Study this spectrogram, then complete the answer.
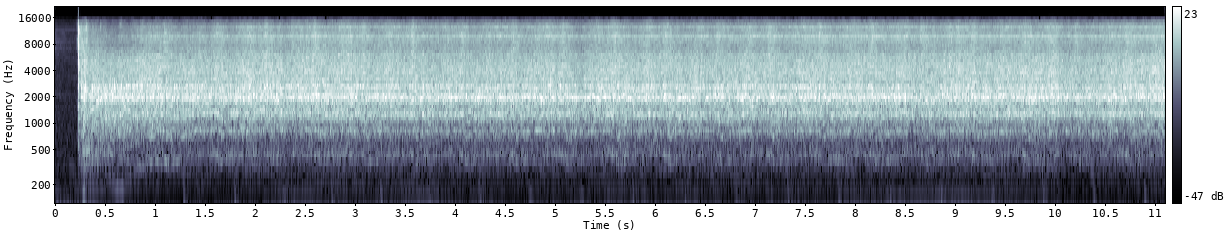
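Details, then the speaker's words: John Deere 212 garden tractor cranks steadily with a regular churning beat but never settles into a run; owner hopes it is getting fuel and suspects a loose connector; hard starting. "So if you guys didn't hear it, it took. I heard it. I heard something."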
